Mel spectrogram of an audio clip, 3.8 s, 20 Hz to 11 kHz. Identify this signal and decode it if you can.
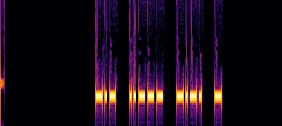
Morse code, heard as a keyed tone, about 40 wpm, spaced as for 29 wpm, 700 Hz. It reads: K2CT
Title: USA Call Signs - 4 Characters - 2x Character Spacing - 40wpm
